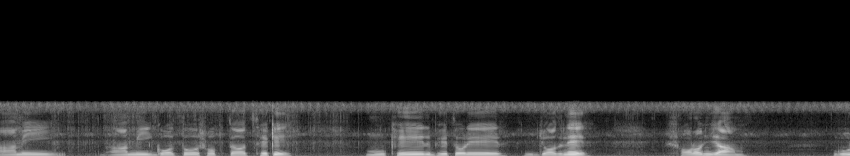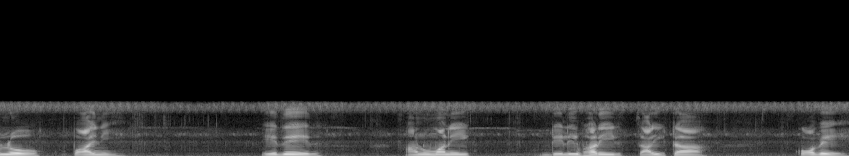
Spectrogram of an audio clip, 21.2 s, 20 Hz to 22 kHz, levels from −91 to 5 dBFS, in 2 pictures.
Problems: none marked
